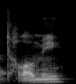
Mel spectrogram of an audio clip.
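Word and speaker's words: Ptolemy: it is pronounced uh tmy the p is silent um uh Tommy is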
